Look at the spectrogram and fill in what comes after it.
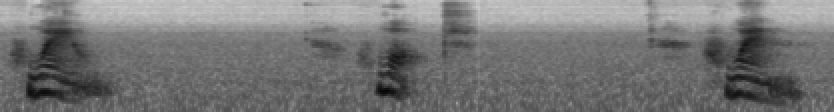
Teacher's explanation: some native speakers pronounce WH as wh, so it's like an HW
